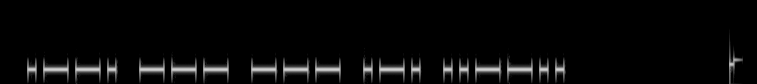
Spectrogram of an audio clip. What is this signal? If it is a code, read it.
Morse code, heard as a keyed tone, about 15 wpm, 700 Hz. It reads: POOR?
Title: Sentences from Top 1600 Words 15wpm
